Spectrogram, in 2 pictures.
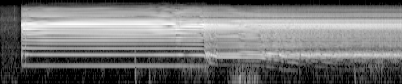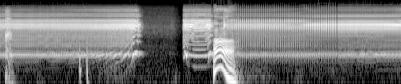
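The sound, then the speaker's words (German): Retro, Atari-like electronic tones from a small DIY sound gadget fitted with a resistor for pitch adjustment: a loud, buzzy sustained tone that shifts pitch partway, cuts out briefly, then returns with a quick warbling sweep. “der erste Sound, den es gemacht hat, das war schon fast Atari-Sound, würde ich sagen.”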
